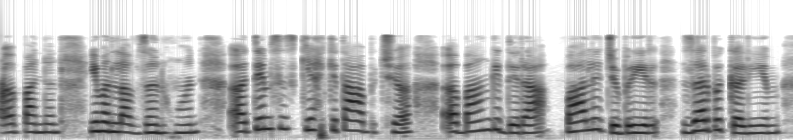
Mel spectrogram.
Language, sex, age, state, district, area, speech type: Kashmiri, female, 18-30, Jammu and Kashmir, Kulgam, urban, spontaneous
